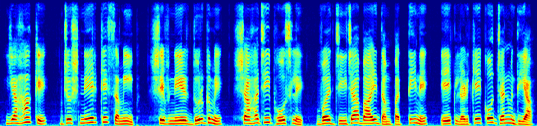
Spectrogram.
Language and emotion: Hindi, neutral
